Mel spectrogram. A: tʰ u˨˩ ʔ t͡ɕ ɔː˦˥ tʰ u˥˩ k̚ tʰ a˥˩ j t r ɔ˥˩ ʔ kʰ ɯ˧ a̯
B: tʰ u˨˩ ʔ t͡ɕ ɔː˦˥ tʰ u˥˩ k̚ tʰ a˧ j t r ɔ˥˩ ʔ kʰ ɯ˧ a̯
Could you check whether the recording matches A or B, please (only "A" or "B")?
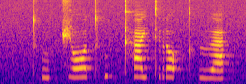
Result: A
